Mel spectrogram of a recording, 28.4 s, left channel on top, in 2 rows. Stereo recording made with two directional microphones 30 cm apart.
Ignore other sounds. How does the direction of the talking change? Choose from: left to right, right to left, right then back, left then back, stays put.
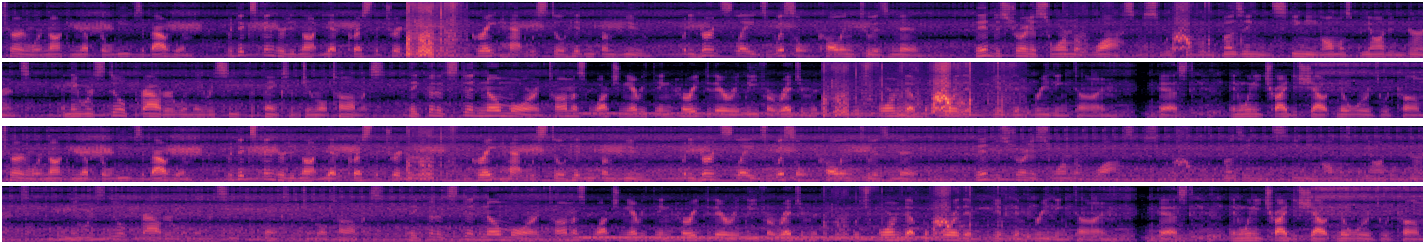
left then back.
